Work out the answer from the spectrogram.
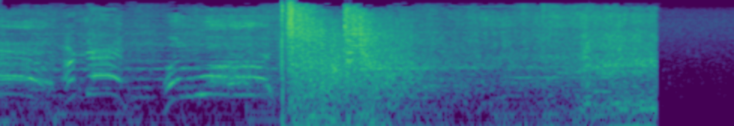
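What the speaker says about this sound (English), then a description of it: "They will have time to fire that gun now." A Tiger tank's main gun fires in a World War II tank battle scene from the film Fury: one loud, booming blast with a long rumbling tail, after someone speaks briefly.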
